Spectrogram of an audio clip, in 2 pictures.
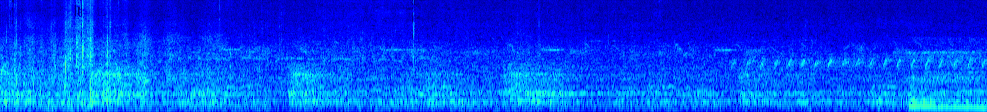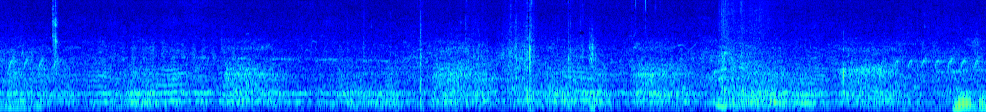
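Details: Wild honey bees swarming around a hive being cut from a bush on a mountain in rural Iran: dense continuous droning buzz filling the scene, with rustling, thumps and brief bursts of a man's voice.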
